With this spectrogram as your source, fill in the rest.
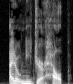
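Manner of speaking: plain reading voice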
